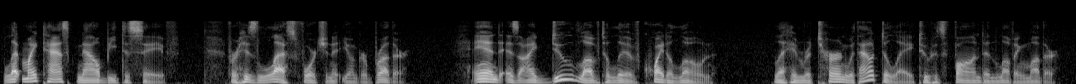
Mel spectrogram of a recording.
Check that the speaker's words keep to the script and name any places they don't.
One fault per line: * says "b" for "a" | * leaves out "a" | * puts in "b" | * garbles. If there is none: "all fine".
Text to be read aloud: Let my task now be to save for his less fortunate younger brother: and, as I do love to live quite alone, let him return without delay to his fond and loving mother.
all fine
